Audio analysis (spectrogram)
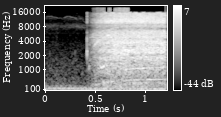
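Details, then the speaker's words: Jaco EZ Hoover vacuum cleaner after repairing rough rotor noise from failed bearings: motor spins up quickly to a steady, even high rush with no grinding; runs normally. "Rotasinya sekarang sudah lancar, teman-teman. Semuanya kembali normal."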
